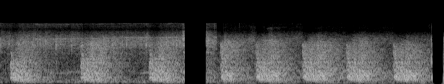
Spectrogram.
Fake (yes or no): no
